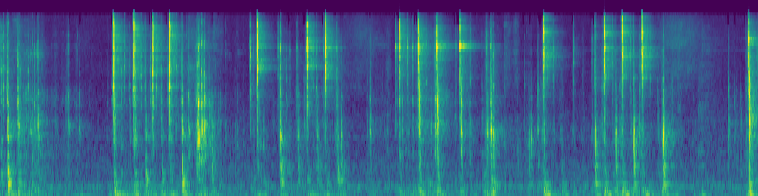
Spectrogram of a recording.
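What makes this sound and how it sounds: Fingertips tap the plastic keys of a black RGB plastic-and-metal mechanical keyboard while typing. The result is a steady stream of sharp, bright, clacky keystrokes with very short decay, arriving in quick irregular bursts after a brief pause near the start.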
